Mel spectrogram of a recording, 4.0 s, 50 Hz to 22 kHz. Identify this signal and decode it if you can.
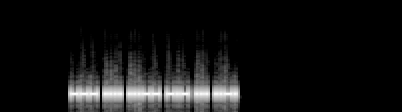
Morse code, heard as a keyed tone, about 47 wpm, 700 Hz. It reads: OH3KSF
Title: DXCC-100 Call Signs - 6 Characters - Repeated 2x - 50wpm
